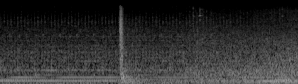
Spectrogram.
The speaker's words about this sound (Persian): فرهاد شیرزادو میرسونه جلوی قرارگاه. شیرزاد از ماشین پیاده میشه.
